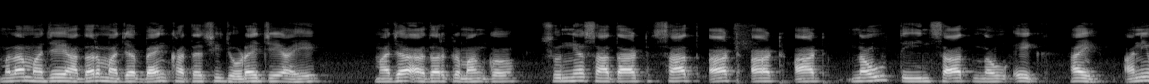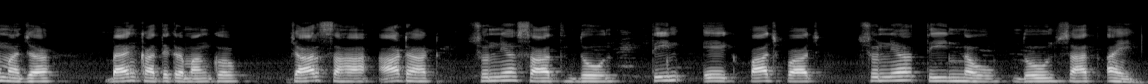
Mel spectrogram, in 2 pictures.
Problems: none marked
